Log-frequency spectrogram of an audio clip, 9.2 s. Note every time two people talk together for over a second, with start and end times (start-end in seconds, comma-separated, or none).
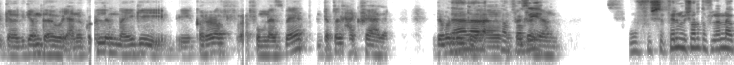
5.6-6.8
